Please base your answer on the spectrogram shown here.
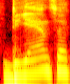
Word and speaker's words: De Anza: De Anza College in Cupertino. De Anza? Yeah. Mm-hmm. How do you spell it?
